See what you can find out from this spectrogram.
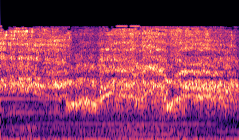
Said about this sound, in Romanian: Nu știu, doamne, ce aici se fac cerculețe, drifturi.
